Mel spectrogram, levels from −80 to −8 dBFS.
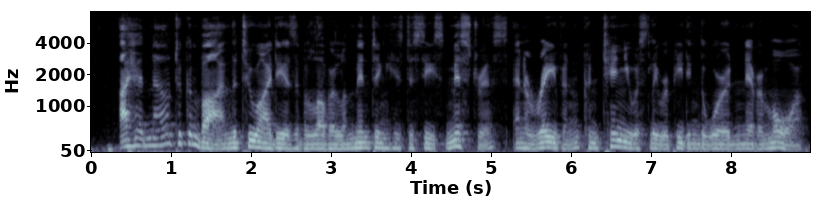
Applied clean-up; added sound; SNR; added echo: none; none; none; none.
